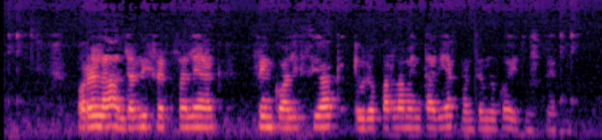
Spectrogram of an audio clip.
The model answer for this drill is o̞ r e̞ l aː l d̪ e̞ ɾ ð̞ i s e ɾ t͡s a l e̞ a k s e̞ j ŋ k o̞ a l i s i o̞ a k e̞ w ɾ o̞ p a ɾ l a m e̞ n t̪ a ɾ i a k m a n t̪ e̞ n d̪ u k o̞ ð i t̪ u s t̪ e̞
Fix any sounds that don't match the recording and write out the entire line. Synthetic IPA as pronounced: o̞ r e̞ l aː l d̪ e̞ ɾ ð̞ i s e ɾ t͡s a l e̞ a k s e̞ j ŋ k o̞ a l i s i o̞ a k e̞ w ɾ o̞ p a ɾ l a m e̞ n t̪ a ɾ i a k m a n t̪ e̞ n d̪ u k o̞ ð i t̪ u s t̪ e̞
